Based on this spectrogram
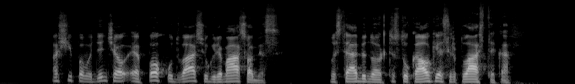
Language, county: Lithuanian, Alytus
